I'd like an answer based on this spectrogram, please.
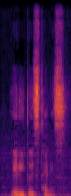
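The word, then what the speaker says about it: Eratosthenes: ভূগোলের যে জনক তিনি হচ্ছেন ইরাত বা উচ্চারণটা যেভাবে করেন আসলে ইরাত স্থিনিস ইরাতস্থানিস বা উচ্চারণটা এরিতনিস মাধ্যমিকের বইয়ে বোধহয় ইরাতস্থেনিসই লেখা আসলে উচ্চারণটা এরিতস্থেনিস একজন গ্রিক দার্শনিক ছিলেন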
